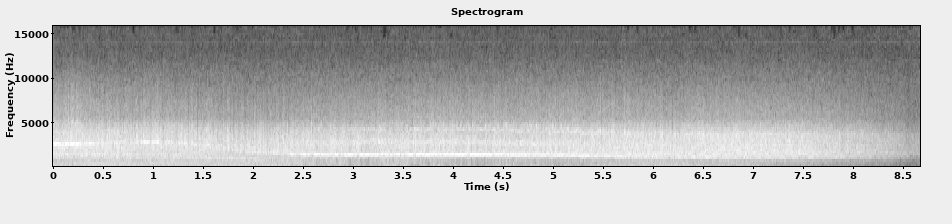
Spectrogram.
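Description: A spaceship lifts off in a 1962 science-fiction TV series, heard as a steady roaring rumble with a high whine that glides downward, loud and continuous before fading at the end.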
